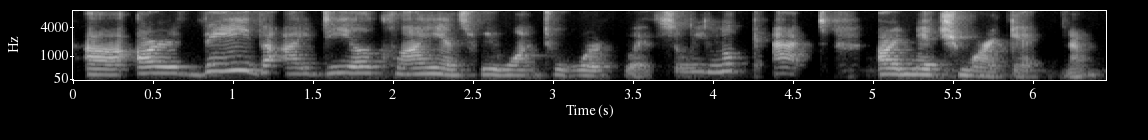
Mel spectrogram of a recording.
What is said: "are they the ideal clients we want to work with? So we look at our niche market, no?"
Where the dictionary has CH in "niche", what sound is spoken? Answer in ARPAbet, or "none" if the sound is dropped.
CH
